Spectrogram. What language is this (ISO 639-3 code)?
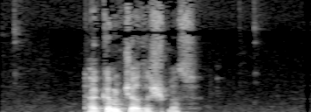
tur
